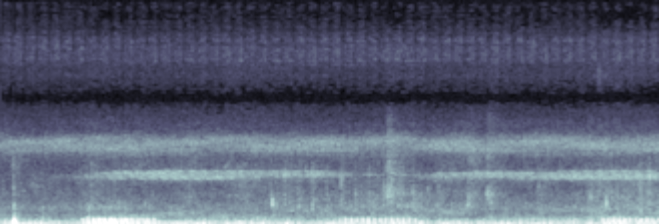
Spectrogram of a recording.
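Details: Soft low purr from park stray cats, a brown tabby and a tortoiseshell, being stroked in turn on a bench; rhythmic breathing-paced rumbles, quieter and partly masked by outdoor background hiss.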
